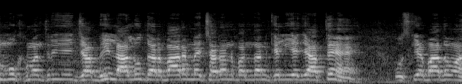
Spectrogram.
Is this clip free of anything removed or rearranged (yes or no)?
yes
